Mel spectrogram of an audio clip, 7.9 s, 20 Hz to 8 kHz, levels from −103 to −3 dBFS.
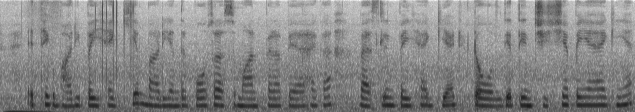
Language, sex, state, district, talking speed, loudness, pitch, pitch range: Punjabi, female, Punjab, Pathankot, 190 wpm, -25 LUFS, 200 Hz, 195-215 Hz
